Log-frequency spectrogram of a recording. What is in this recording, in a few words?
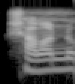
Male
